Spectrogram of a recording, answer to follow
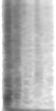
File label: Footsteps - Leaves - Run - Right; RadwinIsland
